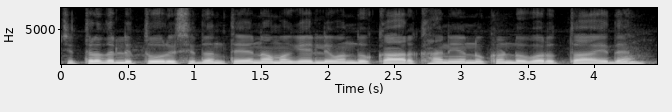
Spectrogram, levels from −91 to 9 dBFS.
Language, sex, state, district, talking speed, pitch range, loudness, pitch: Kannada, male, Karnataka, Bidar, 120 wpm, 140-150 Hz, -13 LUFS, 140 Hz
